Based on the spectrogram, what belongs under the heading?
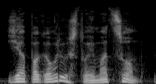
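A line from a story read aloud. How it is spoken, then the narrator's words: Gentle. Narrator (Russian): мягко сказала Ядвига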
